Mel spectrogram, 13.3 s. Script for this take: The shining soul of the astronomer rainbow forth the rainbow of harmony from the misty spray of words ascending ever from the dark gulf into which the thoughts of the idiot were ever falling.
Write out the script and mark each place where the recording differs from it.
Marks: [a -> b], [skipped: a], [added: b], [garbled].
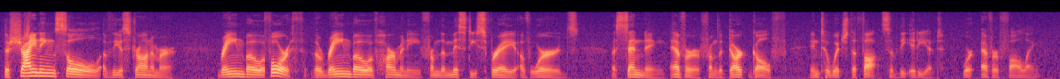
The shining soul of the astronomer rainbow forth the rainbow of harmony from the misty spray of words ascending ever from the dark gulf into which the thoughts of the idiot were ever falling.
